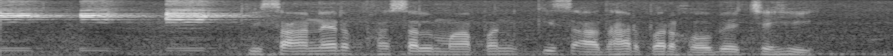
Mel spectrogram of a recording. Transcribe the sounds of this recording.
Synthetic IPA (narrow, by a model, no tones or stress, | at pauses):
kɪsaːneɾpʰəsəlmaːpənkɪsaːd̪ʱaːɾpɐɾɦoːbet͡ʃəɦi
